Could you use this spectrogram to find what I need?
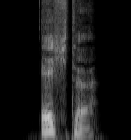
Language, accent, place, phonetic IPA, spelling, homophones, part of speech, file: German, Germany, Berlin, [ˈʔɛçtə], ächte, echte, verb, De-ächte.ogg
- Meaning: inflection of ächten: 1. first-person singular present 2. first/third-person singular subjunctive I 3. singular imperative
